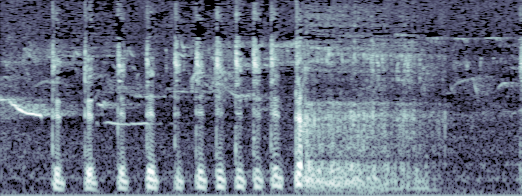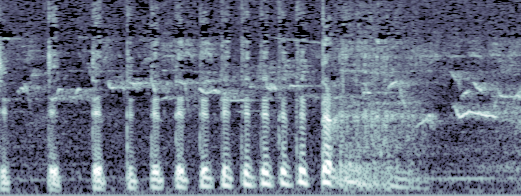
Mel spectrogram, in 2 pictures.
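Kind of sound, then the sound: bird, corn bunting song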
